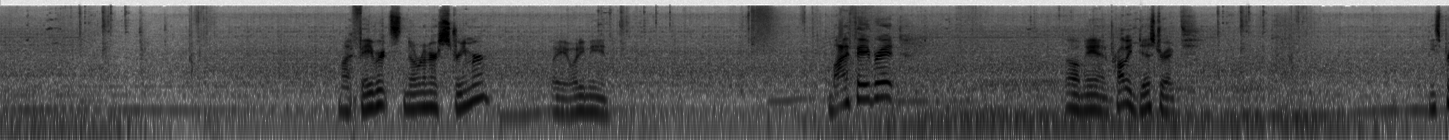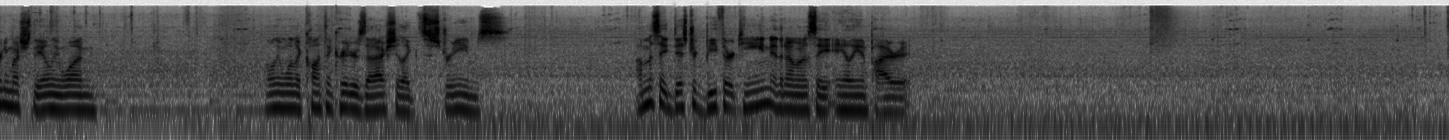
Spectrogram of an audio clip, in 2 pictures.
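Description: A heavy truck engine rumbles low and steady as it crawls over rough ground.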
